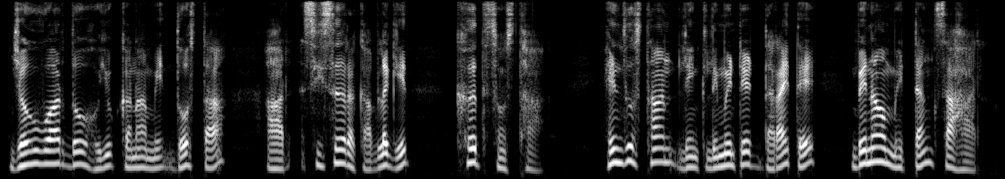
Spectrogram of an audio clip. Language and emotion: Santali, neutral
